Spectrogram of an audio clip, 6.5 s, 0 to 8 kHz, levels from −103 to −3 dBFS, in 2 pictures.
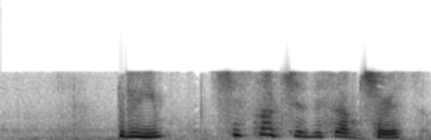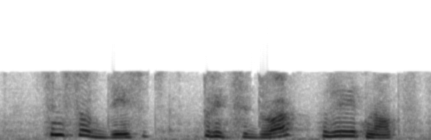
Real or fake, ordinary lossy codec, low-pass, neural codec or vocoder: fake; AAC, 16 kbps; 7.2 kHz; codec, 16 kHz in and 24 kHz out, 0.9 kbps, LongCat-Audio-Codec, fine tuned four codebook decoder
